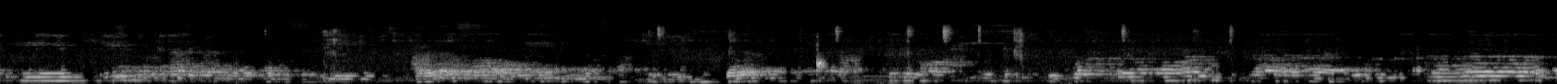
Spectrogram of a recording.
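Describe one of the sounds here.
A man chants a prayer in a melodic voice, echoing in a large hall.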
